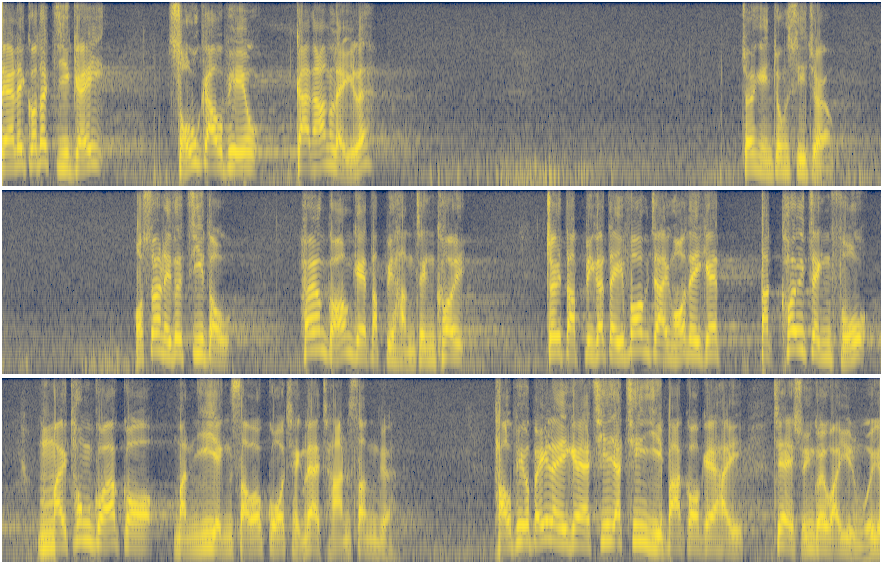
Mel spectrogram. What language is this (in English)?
Cantonese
